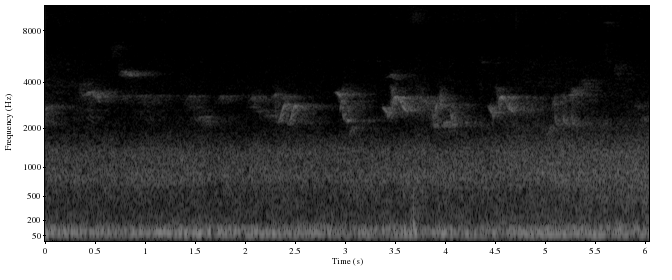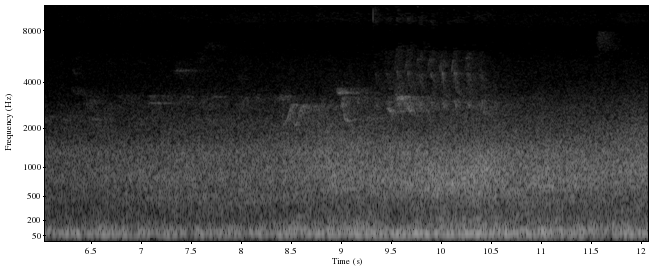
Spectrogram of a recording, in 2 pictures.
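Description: A bird singing a run of short, quick chirped notes, over a background hiss and low rumble that grow louder in the second half.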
